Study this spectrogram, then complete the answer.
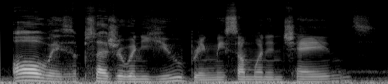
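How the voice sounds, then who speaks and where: A man uses a put-on character voice with a very deep, low pitch and speaks softly. His pace is fairly slow, and clear background noise can be heard. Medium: read story. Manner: languid, sensual.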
